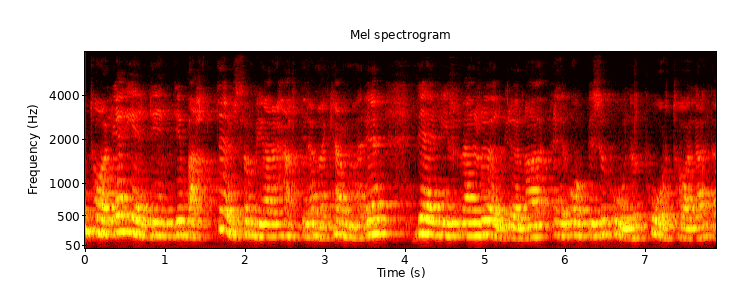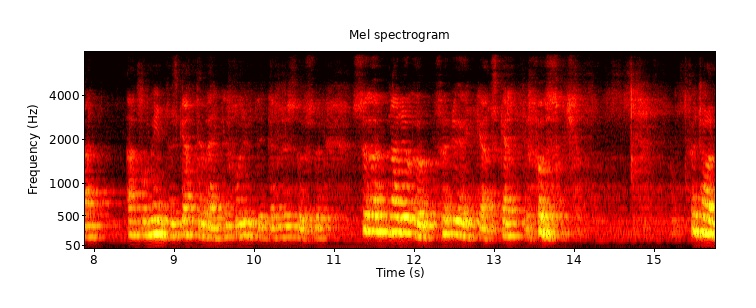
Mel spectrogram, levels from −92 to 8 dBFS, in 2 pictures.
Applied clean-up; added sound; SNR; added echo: none; none; none; reverberation time 1.3 s.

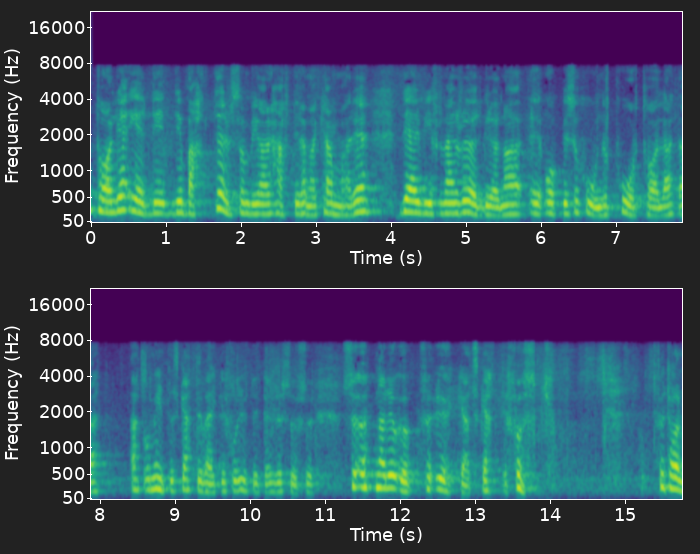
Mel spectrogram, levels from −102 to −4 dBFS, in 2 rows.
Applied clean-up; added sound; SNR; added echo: none; none; none; none.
